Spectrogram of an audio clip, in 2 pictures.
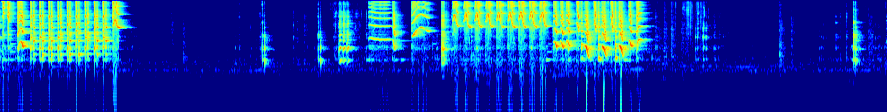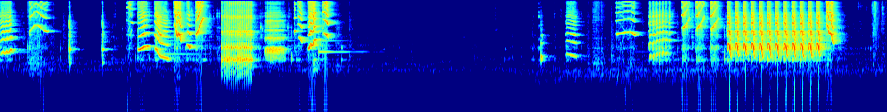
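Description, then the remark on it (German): A nightingale sings alone, delivering loud, varied phrases of rich whistles, rapid trills and sharp repeated notes, each burst separated by short pauses. “Das war dann das erste Mal, dass ich eine Nachtigall auch gesehen habe.”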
